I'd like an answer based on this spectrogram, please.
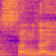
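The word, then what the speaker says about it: Sangai: dancing dear कहते हैं वैसे तो इसको हम संडा लिखते हैं बट इसको प्रोनंसिएशन में संगाई आता है स्पेलिंग हो जाएगी आपकी एस ए एन डी ए आई संडा हिरण ठीक है बट वो स संगाई प्रोनंसिएशन होगा और दोस्तों बात आई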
